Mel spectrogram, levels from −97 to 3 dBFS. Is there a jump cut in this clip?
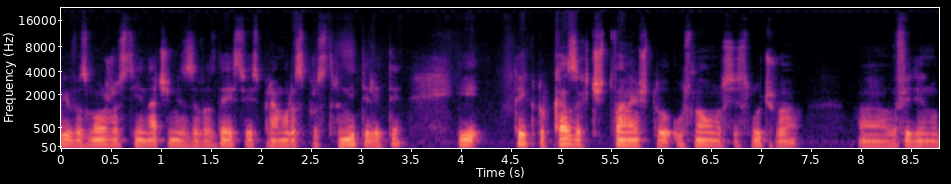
no; 0 cuts

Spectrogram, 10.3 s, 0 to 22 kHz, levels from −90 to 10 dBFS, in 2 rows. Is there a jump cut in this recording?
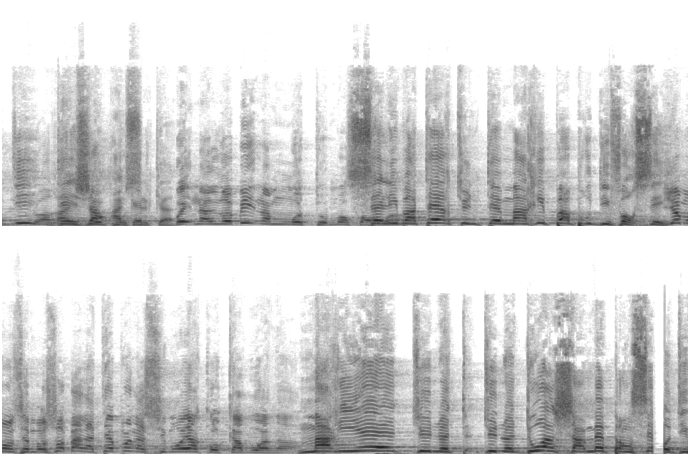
no; 0 cuts

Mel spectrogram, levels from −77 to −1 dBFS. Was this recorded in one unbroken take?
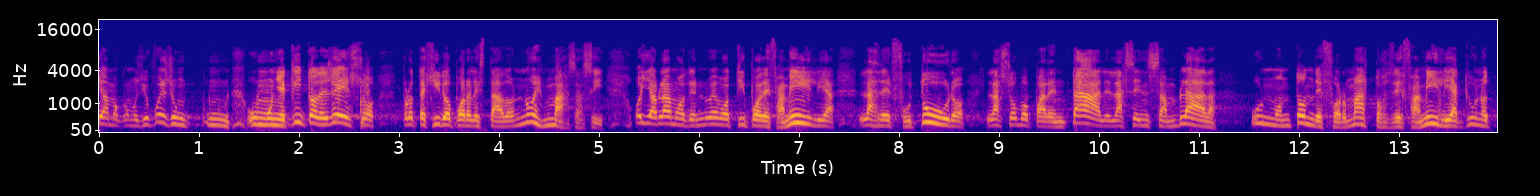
yes; 0 cuts

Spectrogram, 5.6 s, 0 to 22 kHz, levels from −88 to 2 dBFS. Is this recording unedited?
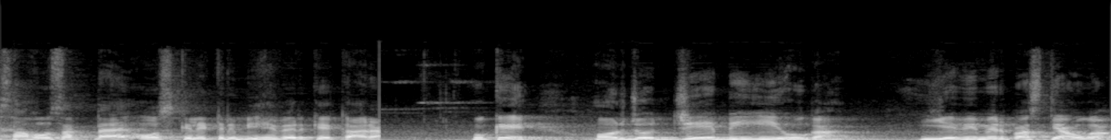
no; 1 cut; at 2.1 s

